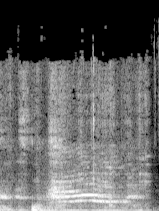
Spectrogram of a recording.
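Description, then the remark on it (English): A single drawn-out cat meow, fairly loud, holding a steady tone for about a second before trailing off, with faint background noise underneath. “Is that your cat that I just heard?”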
